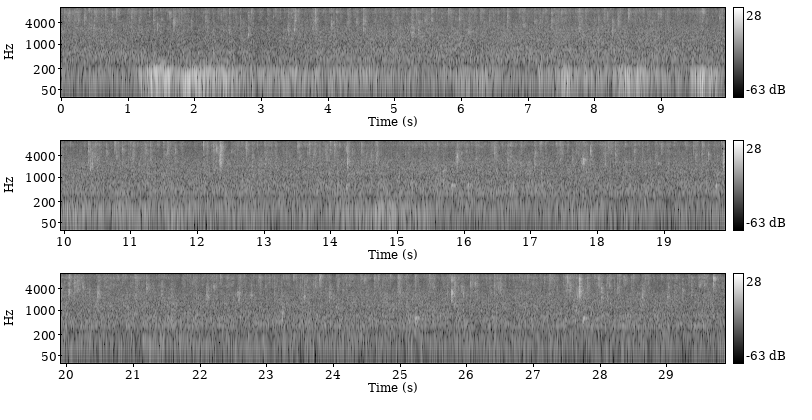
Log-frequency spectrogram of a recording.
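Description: Steady rain falling on a roof: an even hiss with individual drops ticking through it. Low thunder rumbles swell a few times in the first ten seconds or so, then die away.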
